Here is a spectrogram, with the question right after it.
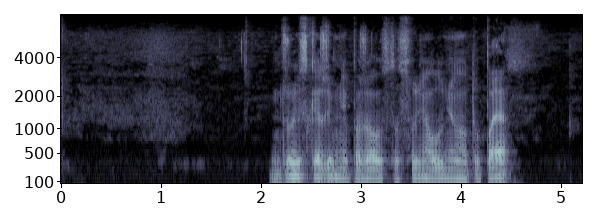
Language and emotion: Russian, neutral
